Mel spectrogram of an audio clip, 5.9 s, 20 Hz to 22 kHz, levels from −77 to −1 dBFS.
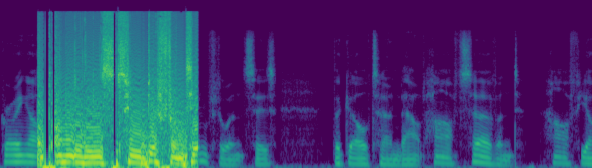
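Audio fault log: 0.38 to 1.98 s, float read as integer: the speech suddenly turns into a loud, harsh, nearly square wave at an almost fixed, high level, with the background noise as loud as the talker. The pitch still comes through. It sounds like 32-bit float samples likely being read as 32-bit integers, so the sign and exponent bits set the level.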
